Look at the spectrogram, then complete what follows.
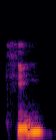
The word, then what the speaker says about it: ki: roots in Korea so I prefer to use the Korean way of pronouncing chin and that is key and as you see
